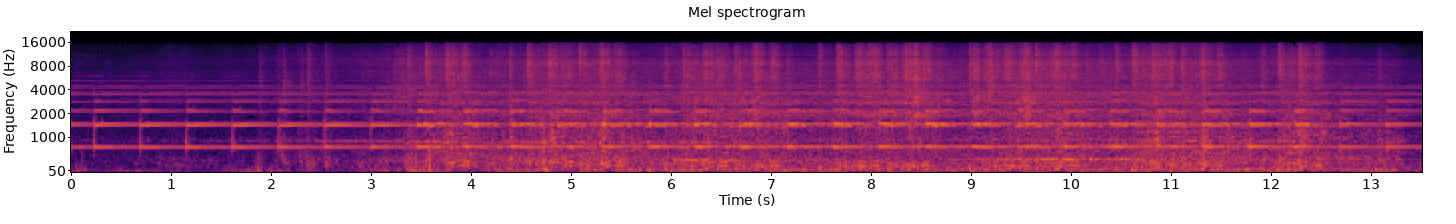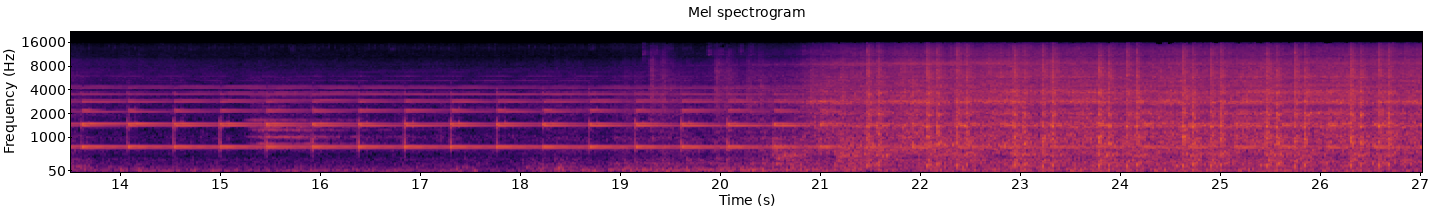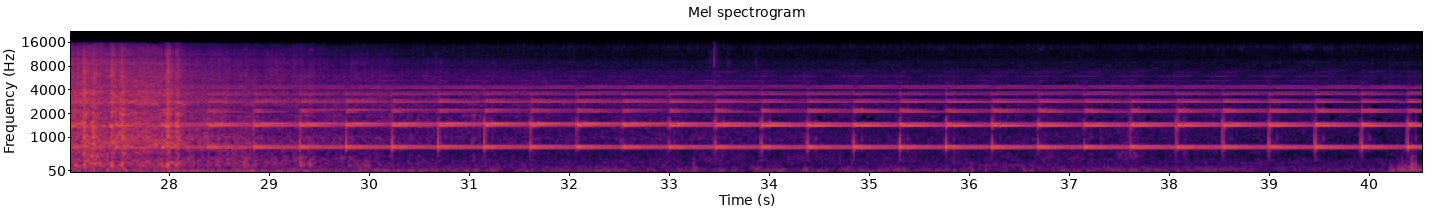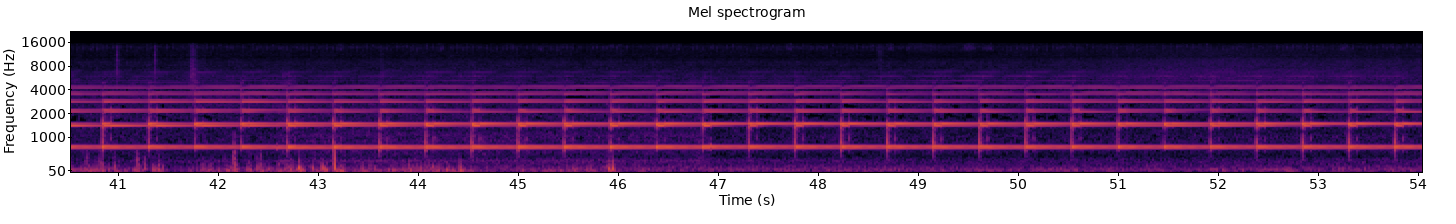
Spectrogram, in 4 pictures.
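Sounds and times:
level-crossing alarm dinging: 0:00.0 - 0:54.0
train rumbling and clattering: 0:00.8 - 0:31.8, 0:40.2 - 0:46.1.

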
